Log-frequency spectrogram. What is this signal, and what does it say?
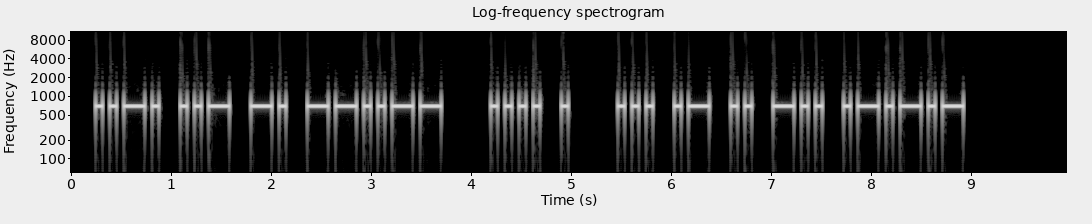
Morse code, heard as a keyed tone, about 17 wpm, 700 Hz. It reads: FUN, HE SAID.
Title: Sentences from Top 1000 Words - Review Part 4 - 17wpm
